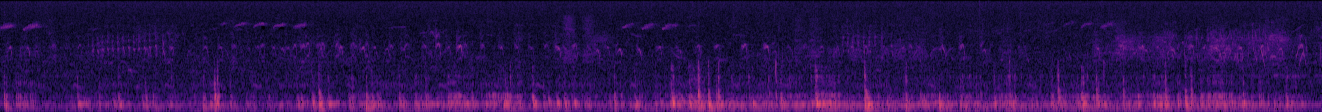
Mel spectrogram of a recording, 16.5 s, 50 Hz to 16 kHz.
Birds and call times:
Red-cheeked Cordonbleu (Uraeginthus bengalus): 3.2s, 8.1s
Scarlet-chested Sunbird (Chalcomitra senegalensis): 5.8s

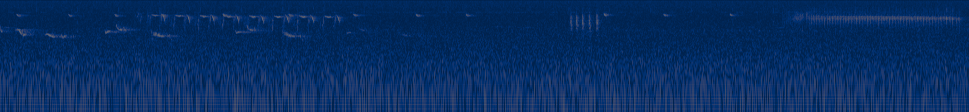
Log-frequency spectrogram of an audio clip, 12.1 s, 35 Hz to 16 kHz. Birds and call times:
Red-backed Scrub-Robin (Cercotrichas leucophrys): 1.4s
Mouse-colored Penduline-Tit (Anthoscopus musculus): 2.8s, 5.2s, 8.3s, 11.0s
Beautiful Sunbird (Cinnyris pulchellus): 7.3s

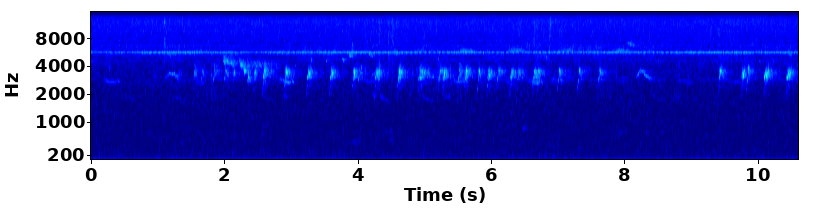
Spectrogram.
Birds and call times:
Kikuyu White-eye (Zosterops kikuyuensis): 1.2s
Gray Apalis (Apalis cinerea): 2.4s

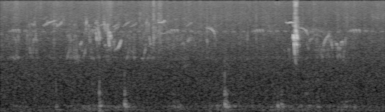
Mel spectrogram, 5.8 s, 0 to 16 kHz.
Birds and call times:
Chestnut Weaver (Ploceus rubiginosus): 4.4s

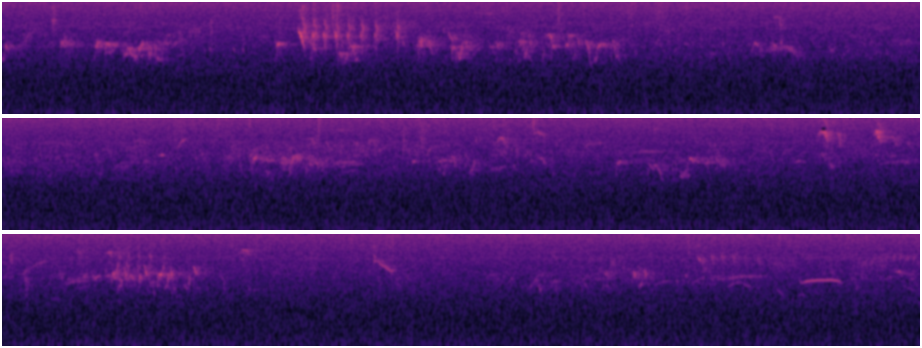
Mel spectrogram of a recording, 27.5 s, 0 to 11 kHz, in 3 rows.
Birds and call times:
Common Bulbul (Pycnonotus barbatus): 1.1s, 4.2s, 12.1s, 19.8s
Speckled Mousebird (Colius striatus): 3.4s, 17.4s
Blue-naped Mousebird (Urocolius macrourus): 26.5s

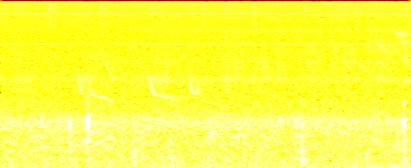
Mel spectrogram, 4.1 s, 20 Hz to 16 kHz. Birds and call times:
African Emerald Cuckoo (Chrysococcyx cupreus): 1.3s

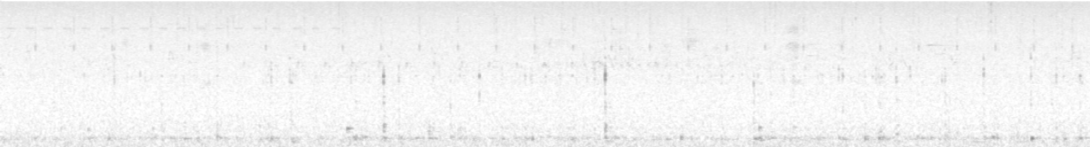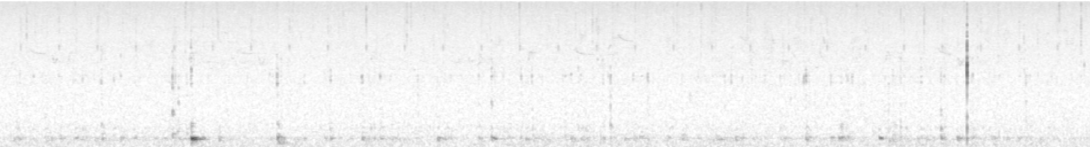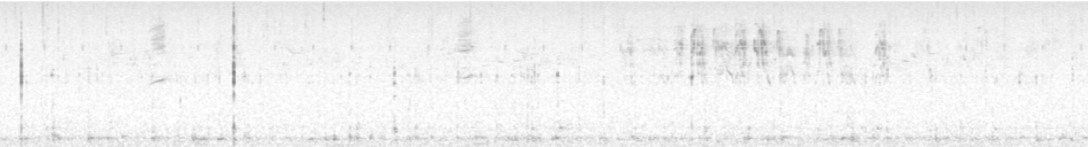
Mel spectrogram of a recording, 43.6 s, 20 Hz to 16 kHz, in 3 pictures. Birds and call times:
White-browed Sparrow-Weaver (Plocepasser mahali): 39.2s

